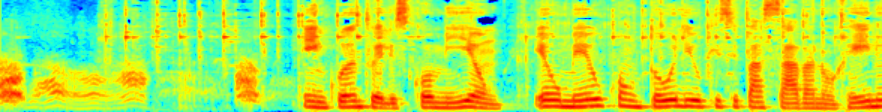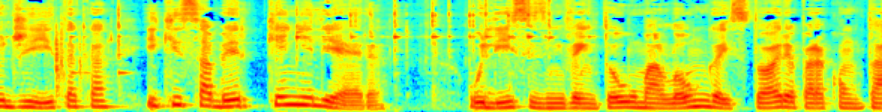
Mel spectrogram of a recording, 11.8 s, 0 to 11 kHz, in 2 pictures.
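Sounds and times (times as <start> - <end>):
dog barking: 0.0 - 1.0
dog whining: 0.0 - 1.8
speech: 2.0 - 11.7.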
